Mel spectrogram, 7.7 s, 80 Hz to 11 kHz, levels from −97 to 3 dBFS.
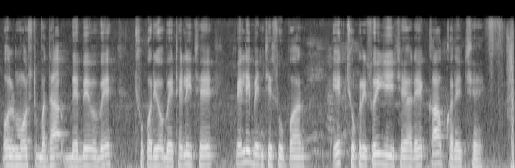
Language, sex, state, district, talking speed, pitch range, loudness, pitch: Gujarati, male, Gujarat, Gandhinagar, 170 wpm, 120-135 Hz, -15 LUFS, 130 Hz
